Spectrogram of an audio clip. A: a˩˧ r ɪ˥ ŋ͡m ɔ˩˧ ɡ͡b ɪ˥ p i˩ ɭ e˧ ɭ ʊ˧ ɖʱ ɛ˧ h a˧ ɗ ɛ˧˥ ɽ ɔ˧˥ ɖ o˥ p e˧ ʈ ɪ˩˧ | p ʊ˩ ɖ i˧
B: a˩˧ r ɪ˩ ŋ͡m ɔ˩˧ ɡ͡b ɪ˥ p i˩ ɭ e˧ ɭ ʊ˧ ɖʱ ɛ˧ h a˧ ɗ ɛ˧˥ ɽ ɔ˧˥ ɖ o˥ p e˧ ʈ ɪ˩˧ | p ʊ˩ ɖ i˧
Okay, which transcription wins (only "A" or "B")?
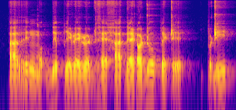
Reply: A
